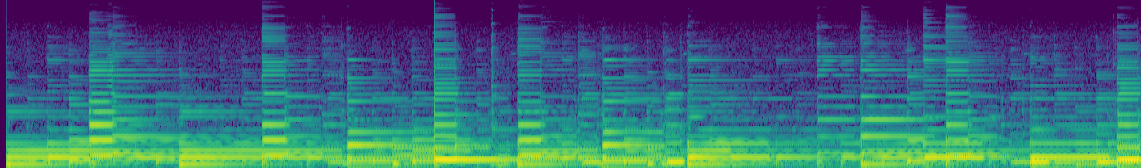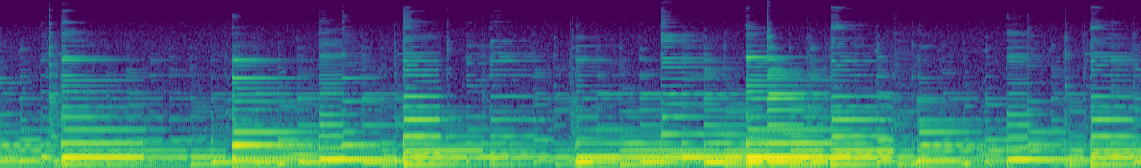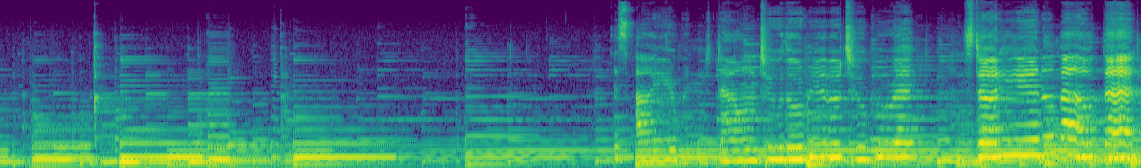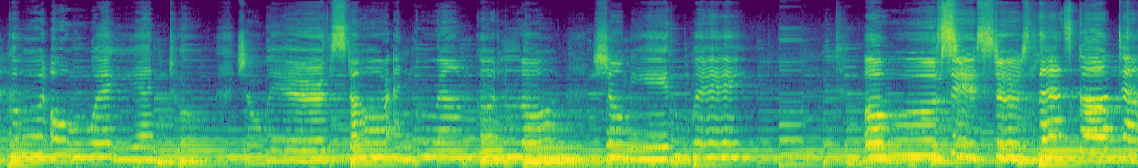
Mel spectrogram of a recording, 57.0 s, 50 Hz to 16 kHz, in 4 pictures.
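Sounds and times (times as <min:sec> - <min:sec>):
acoustic guitar plucked: 0:00.0 - 0:57.0.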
